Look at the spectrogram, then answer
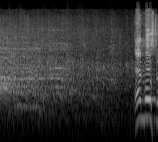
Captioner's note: applause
